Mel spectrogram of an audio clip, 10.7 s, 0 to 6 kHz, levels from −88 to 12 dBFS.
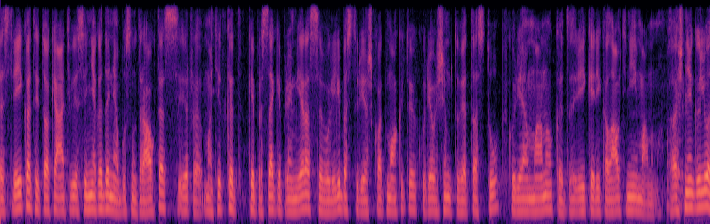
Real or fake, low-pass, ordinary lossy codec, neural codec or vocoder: real; 5.4 kHz; Opus, 64 kbps; none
